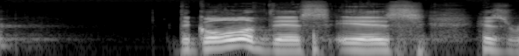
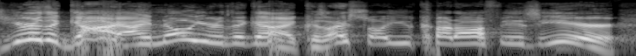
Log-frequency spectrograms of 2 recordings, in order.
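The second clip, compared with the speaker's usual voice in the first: high, loud accusing voice; accusing relative; 10 semitones higher, 6 dB louder than usual. Acted. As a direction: point the finger, loud and high. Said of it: "he goes".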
